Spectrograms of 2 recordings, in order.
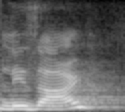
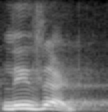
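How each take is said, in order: First: The second syllable is stressed and long. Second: The first syllable is stressed. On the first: The speaker calls it wrong. "It's not lizard" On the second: The speaker calls it right. "ली is more stressly pronounced"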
